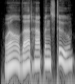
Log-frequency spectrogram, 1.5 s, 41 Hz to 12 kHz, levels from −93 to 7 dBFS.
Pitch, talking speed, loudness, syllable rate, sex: 160 Hz, 160 wpm, -15 LUFS, 3.7 syllables/s, male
